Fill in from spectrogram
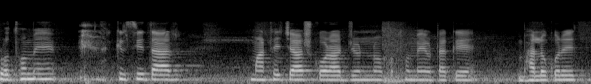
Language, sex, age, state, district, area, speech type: Bengali, female, 60+, West Bengal, Paschim Bardhaman, urban, spontaneous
